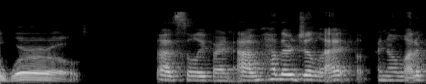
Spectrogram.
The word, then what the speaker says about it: Gillett: Heather Gillett. I know a lot of people pronounce it wrong, so it's Gillette.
